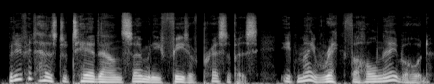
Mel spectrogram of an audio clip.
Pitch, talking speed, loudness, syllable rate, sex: 130 Hz, 250 wpm, -17 LUFS, 6.3 syllables/s, male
